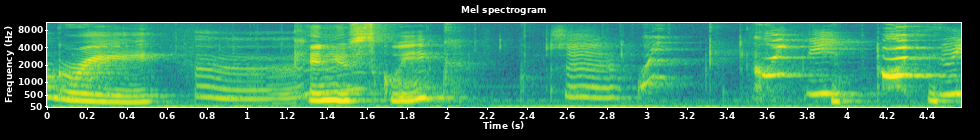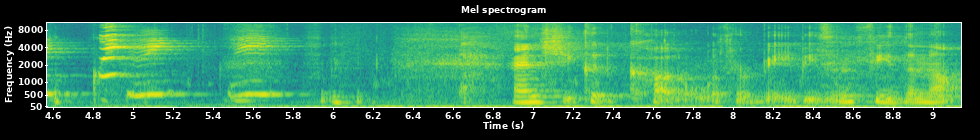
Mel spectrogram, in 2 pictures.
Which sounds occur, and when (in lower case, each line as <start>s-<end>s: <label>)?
0.0s-0.6s: woman speaking
0.0s-9.1s: music
0.7s-1.5s: human voice
1.3s-2.0s: woman speaking
2.1s-2.5s: human sounds
2.8s-3.0s: clicking
2.9s-3.2s: human voice
3.3s-3.5s: clicking
3.5s-4.1s: human voice
3.9s-5.0s: chortle
4.2s-4.7s: human voice
4.8s-5.4s: human voice
5.4s-5.7s: breathing
5.5s-6.2s: chortle
5.5s-5.8s: human voice
6.3s-6.9s: breathing
6.6s-6.7s: generic impact sounds
6.9s-9.1s: woman speaking
8.4s-9.0s: breathing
